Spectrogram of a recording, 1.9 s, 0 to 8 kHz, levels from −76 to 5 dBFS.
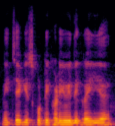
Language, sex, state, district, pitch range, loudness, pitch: Hindi, male, Uttar Pradesh, Shamli, 120-130 Hz, -14 LUFS, 125 Hz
